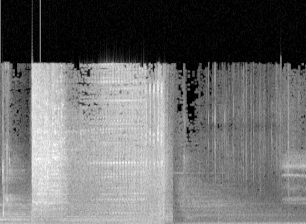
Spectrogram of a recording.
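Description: Horror trailer score with a loud crash-like sound effect about half a second in, lasting until about three seconds. It then drops to a quieter low drone, and new tones build near the end.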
